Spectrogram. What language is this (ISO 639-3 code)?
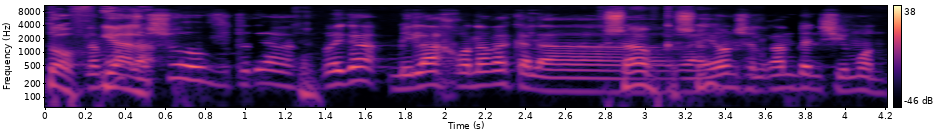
heb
